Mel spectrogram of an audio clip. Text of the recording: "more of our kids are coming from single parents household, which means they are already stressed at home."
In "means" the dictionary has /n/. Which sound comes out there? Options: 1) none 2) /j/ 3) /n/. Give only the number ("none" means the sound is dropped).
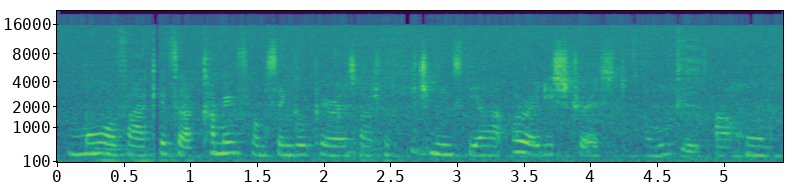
3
